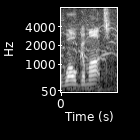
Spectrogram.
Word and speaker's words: Walgamot: All right, first competitor out is going to be Haley Walgamo. So Haley Walgamot. Tried to see if I could get away with the French pronunciation, but Walgamot. Just been reliably told by my good friend there, Zane Nicholson.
